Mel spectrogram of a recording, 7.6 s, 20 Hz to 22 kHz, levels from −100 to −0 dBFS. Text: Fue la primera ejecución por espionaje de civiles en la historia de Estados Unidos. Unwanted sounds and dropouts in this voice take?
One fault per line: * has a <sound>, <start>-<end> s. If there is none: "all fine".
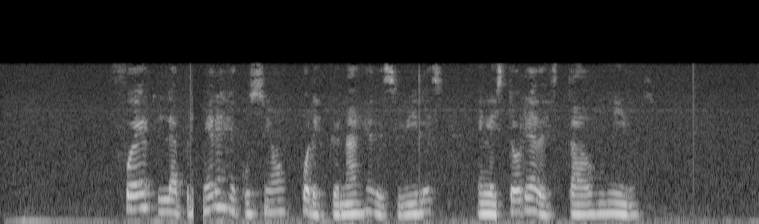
* has a dropout, 1.9-2.0 s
